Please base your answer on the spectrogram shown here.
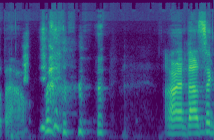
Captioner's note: all laugh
